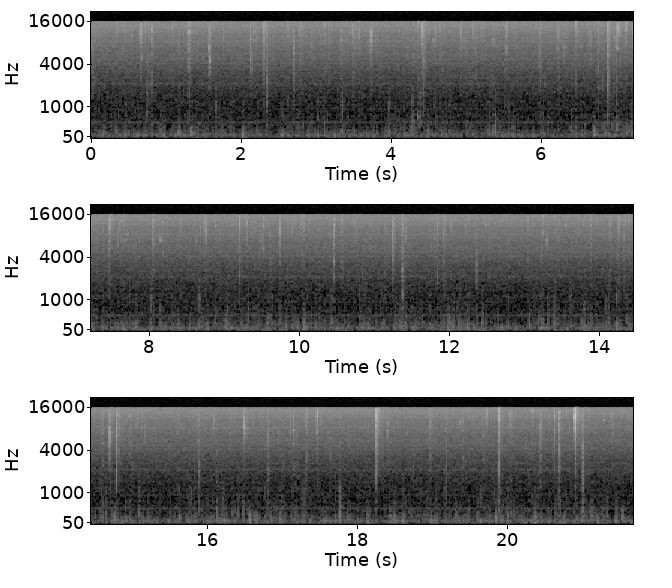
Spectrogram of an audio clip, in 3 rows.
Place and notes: inside recording.
stafsäter recordings.
recorded july, 2008.
sweden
